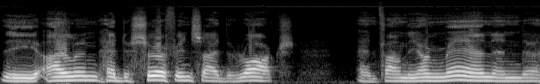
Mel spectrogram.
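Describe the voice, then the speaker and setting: A man with a Maine accent talks at a very slow pace in a high pitch, his tone dark and mellow and his intonation fairly even. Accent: Maine New England. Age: 80s+. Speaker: former lighthouse keeper. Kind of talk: interview answer.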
